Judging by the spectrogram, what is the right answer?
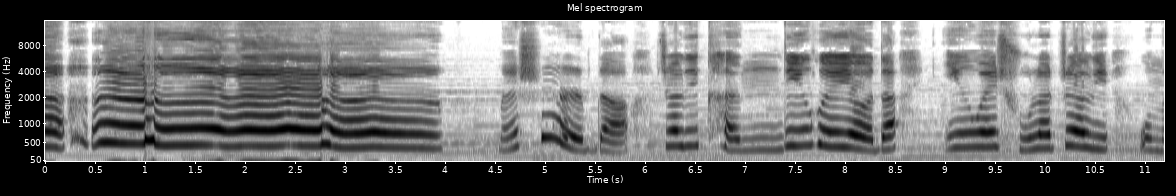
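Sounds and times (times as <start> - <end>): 
child crying loudly: 0.0 - 4.0
speech: 5.8 - 11.1.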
